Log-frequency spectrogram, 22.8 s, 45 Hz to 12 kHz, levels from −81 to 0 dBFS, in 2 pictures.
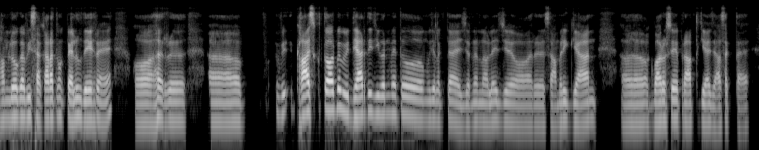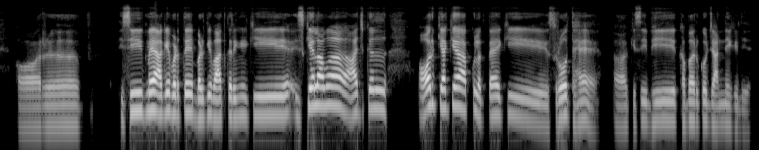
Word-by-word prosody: हम 140 +1 -5
लोग 155 0 +2
अभी 155 +1 +1
सकारात्मक 145 0 +1
पहलू 150 +2 +2
देख 140 -1 +2
रहे 135 -2 -2
हैं - - -6 0.4
और 130 +2 0 0.6
अ, - - -3 1.0
अवी 170 +2 -6 0.2
खासतौर 185 +4 +7
पे 220 - 0
विद्यार्थी 165 0 +2
जीवन 170 0 -4
में 175 0 -4
तो, 155 -3 -1
मुझे 140 +1 -8
लगता 140 0 -7
है, 130 -3 -3
जनरल 125 +2 -9
नौलेज 130 0 -7
और 120 0 -7
सामरिक 130 +2 -6
ज्ञान 130 +1 -2 0.4
अ, - - -13
अखबारों 125 +2 -1
से 145 - +2
प्राप्त 130 0 -1
किया 130 -2 -3
जा 110 - -4
सकता 130 - -13
है। 115 - -11 0.5
और 110 0 -6 1.2
इसी 195 +1 +1
में 195 +1 +8
आगे 190 0 +7
बढ़ते 180 +1 +3
बढ़ 155 - +2
के 170 +2 -1
बात 155 -1 +4
करेंगे 160 +1 -3
कि 165 +2 -7 0.5
इसके 160 +9 +2
अलावा 240 +1 +6 0.2
आजकल 205 +4 0 0.6
और 230 - +8
क्या-क्या 225 +1 +5
आपको 200 0 -1
लगता 165 -1 -2
है 165 0 +1
कि 170 +2 -9 0.5
स्रोत 150 +3 0
है 135 +3 -2 0.4
अ, 120 -1 -8
किसी 135 +2 -9
भी 135 +1 -5 0.3
खबर 135 +1 -3
को 140 +1 -5
जानने 125 +1 -4
के 115 - -14
लिए? 100 -2 -20
145 Hz, 165 wpm, -21 LUFS, 130-170 Hz, 1.2 s, में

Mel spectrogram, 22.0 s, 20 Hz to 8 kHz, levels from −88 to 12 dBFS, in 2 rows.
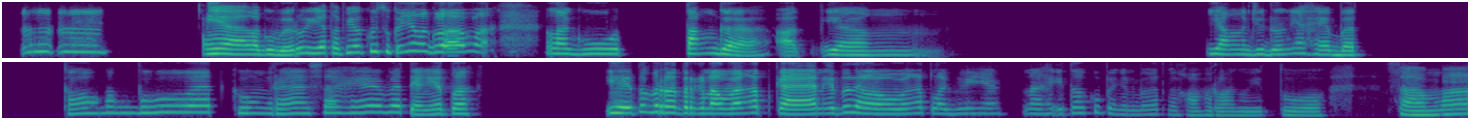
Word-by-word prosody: Mhm. 360 0 -2 0.8
Iya, 265 +1 +7 0.2
lagu 235 0 +3
baru 215 +6 +4
iya, 300 - +5
tapi 280 +4 -1
aku 340 - -1
sukanya 375 +2 -1
lagu 355 -1 -1
lama, 370 +1 +3 0.5
lagu 260 -2 +1 0.7
Tangga 245 -8 +3
at 185 - -2 0.2
yang 210 -2 0 2.5
yang 245 -2 -1
judulnya 245 +3 -3
"Hebat." 215 -3 -1 1.3
"Kau 270 +2 -6
membuatku 315 -1 -5
merasa 285 +3 -5 0.2
hebat," 340 +1 -1
yang 230 0 -1
itu. 260 +2 -1 1.1
Iya 310 0 +5
itu 360 - -5
pernah 320 -2 +6
terkenal 275 -2 +5
banget 310 +3 +2
kan, 250 -1 +6
itu 280 +3 -3
udah 310 -4 +2
lama 255 0 -1
banget 295 +2 -7
lagunya. 270 +1 -10 0.3
Nah, 260 -1 -9
itu 260 - -12
aku 300 +3 -14
pengen 235 -5 -13
banget 240 +1 -15
nge-cover 205 -2 -15
lagu 190 0 -14
itu. 195 +2 -16 0.8
Sama, 220 0 -2
270 Hz, 115 wpm, -25 LUFS, 235-315 Hz, 2.5 s, Iya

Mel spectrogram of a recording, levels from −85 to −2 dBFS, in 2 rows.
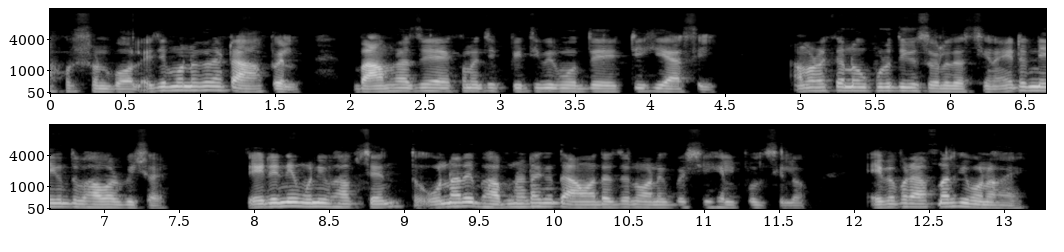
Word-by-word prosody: আকর্ষণ 120 +1 -6
বল। 110 0 0
এই - - -3
যে - - +2
মনে 165 0 +3
করেন 165 0 +1
একটা 120 - +6
apple 115 -2 0 0.4
বা 115 - +7
আমরা 130 +2 -1
যে 140 - +1
এখন 135 +1 -6
এইযে 135 +1 -5
পৃথিবীর 130 0 -2
মধ্যে 125 +1 -1 0.2
টিকে 130 0 -3
আছি, 110 -1 -8 0.6
আমরা 140 +2 +1
কেনো 150 -1 +2
উপরের 150 0 -2
দিকে 140 -1 +1
চলে 120 -1 0
যাচ্ছি 115 0 -6
না? - - -4
এটা 155 - -1
নিয়ে 150 -1 +4
কিন্তু 145 -1 -2
ভাবার 125 -1 +3
বিষয়। 100 -3 -7 0.5
তো - - -23
এটা 155 - +4
নিয়ে 170 -1 +5
উনি 155 - +4
ভাবছেন। 135 -1 -1 0.2
তো - - -7
ওনার 160 +5 +3
এই 160 - -2
ভাবনাটা 140 +4 +1
কিন্তু 150 - 0
আমাদের 120 +1 +1
জন্য 125 -1 -3
অনেক 115 -1 -3
বেশি 120 - -5
helpful 115 -1 -6
ছিল। 105 - -9 0.6
এ - - +6
ব্যাপারে 140 +1 +1
আপনার 150 +3 +1
কি - - +2
মনে 115 -3 +1
হয়? 100 -1 -9
130 Hz, 230 wpm, -27 LUFS, 120-145 Hz, 0.6 s, বা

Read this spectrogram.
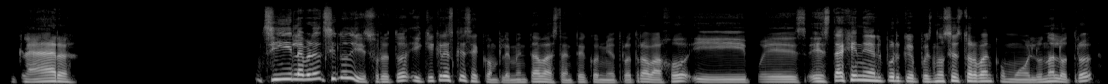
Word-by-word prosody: Claro. 130 -1 +2 1.9
Sí, 230 +5 +4
la 235 -1 +5
verdad 235 +4 +3
sí 265 - 0
lo 310 +1 0
disfruto, 130 - -1
¿y 160 -5 -3
qué 165 - -3
crees? 190 +1 +2
Que 195 - -1
se 150 -5 -2
complementa 110 +1 -5
bastante 110 -3 -3
con 110 +1 -6
mi 100 - -4
otro 105 +2 -7
trabajo 130 +2 -1
y, 115 -1 -3
pues, 120 -1 -3
está 140 +6 +3
genial 195 -5 +4
porque, 160 -3 +1
pues, 135 0 -3
no 150 0 +2
se 175 - +3
estorban 150 -2 +3
como 115 -6 -6
el 105 +1 -4
uno 130 +5 0
al 145 - +1
otro. 150 - -2
135 Hz, 175 wpm, -26 LUFS, 115-165 Hz, 1.9 s, la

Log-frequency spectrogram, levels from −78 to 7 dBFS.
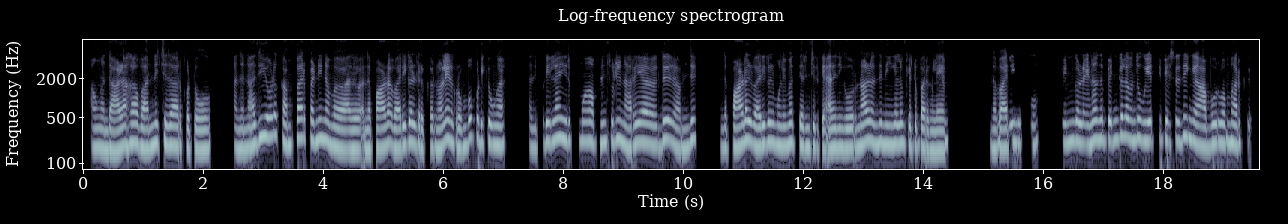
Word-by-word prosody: அவுங்க 175 0 -1
அந்த 165 0 +1
அழகா 190 +4 +2
வர்ணிச்சதா 190 +2 +1
இருக்கட்டும். 165 -2 0 0.5
அந்த 165 0 -1
நதியோட 255 +7 +2
கம்பேர் 220 +6 +1
பண்ணி 225 +1 +2
நம்ம 190 -4 +1 0.2
அ - - 0 0.2
அந்த 165 0 +1
பாடல் 180 +3 +1
வரிகள் 190 +4 +2
இருக்கன்னாலே, 175 +4 0
எனக்கு 195 -5 0
ரொம்ப 185 +7 +1
புடிக்குங்க. 205 -4 0 0.5
அது 170 -1 -5
இப்பிடிலாம் 215 +6 0
இருக்குமா! 220 0 -5
அப்பிடின்னு 205 +2 -3
சொல்லி, 230 +2 0
நிறைய 200 +4 +1 0.3
இது 225 +6 0 0.2
வந்து 175 +7 0 0.4
அந்த 175 +1 -3
பாடல் 195 +5 +3
வரிகள் 200 +3 +2
மூலியமா 185 +2 +1
தெரிஞ்சுக்கிட்டேன். 175 -2 -1
அத 170 - +3
நீங்க 170 0 +1
ஒரு 175 - -1
நாள் 215 +1 +2
வந்து 200 +1 0
நீங்களும் 195 +1 +1
கேட்டு 190 0 -2
பாருங்களே! 160 -1 +1 0.8
இந்த 165 -1 -2
வரிக்கும். 200 +2 -3 0.4
பெண்கள் 210 0 0
ஏனா, 200 +3 +1
வந்து 230 -1 0
பெண்கள 240 +4 0
வந்து 235 +2 +1
உயர்த்தி 220 +1 -1
பேசுறது 215 +3 -3
இங்க 220 -4 +1 0.2
அபூர்வமா 200 +2 +1
இருக்கு. 195 -1 -9
195 Hz, 155 wpm, -22 LUFS, 175-215 Hz, 0.8 s, பாடல்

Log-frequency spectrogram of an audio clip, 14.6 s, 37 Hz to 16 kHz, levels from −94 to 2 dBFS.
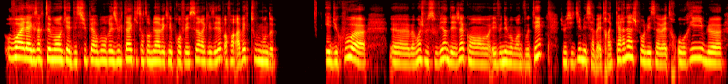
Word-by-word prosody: Voilà 250 -2 +8
exactement, 220 +1 +4
qui 210 - +2
a 210 - +5
des 185 0 -5
super 200 +2 -1
bons 205 +1 -1
résultats, 200 +3 +1
qui 200 -1 -13
s'entend 200 -1 -4
bien 195 +1 +2
avec 190 -1 0
les 195 -2 0
professeurs, 185 +2 -2
avec 190 -1 -2
les 185 0 -3
élèves, 230 +3 +1
enfin 195 +1 -3
avec 225 +2 -1
tout 225 - -8
le 210 - -1
monde. 185 -5 -1 1.0
Et 195 0 +3
du 185 +1 -4
coup, 260 +5 +1
heu 175 -7 +5 0.5
heu, 170 -3 -3
bah, 165 0 -5
moi 215 +4 0
je 210 - -8
me - - -3
souviens 190 +6 -3
déjà 195 +6 0
quand, 170 -6 -4
est 170 - -5
venu 180 +3 0
le - - -3
moment 165 -2 -6
de 160 - -11
voter, 250 - -1 0.4
je - - -12
me - - -4
suis 175 0 -9
dit: 230 +7 -4
«Mais 210 - +2
ça 185 -6 -7
va 130 - -6
être - - -6
un 155 - -5
carnage 235 +7 0
pour 205 - -3
lui, 180 0 0
ça 180 -2 -5
va 160 - -1
être 160 - -6
horrible, 215 +3 -3
heu, 175 -2 +1
195 Hz, 235 wpm, -23 LUFS, 180-220 Hz, 1.0 s, Voilà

